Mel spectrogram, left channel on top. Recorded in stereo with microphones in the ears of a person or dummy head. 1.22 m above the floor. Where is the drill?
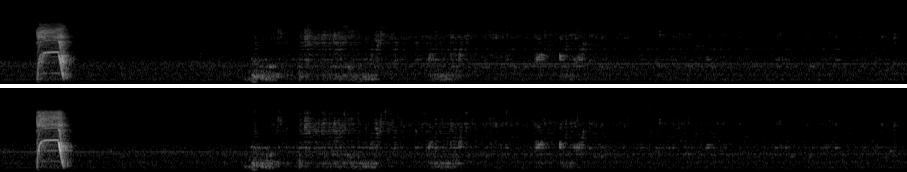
50° right (ahead or behind), 0.7 m.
